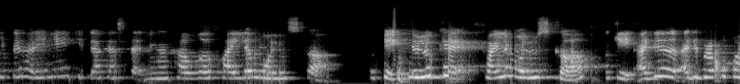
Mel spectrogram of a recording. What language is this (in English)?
Malay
